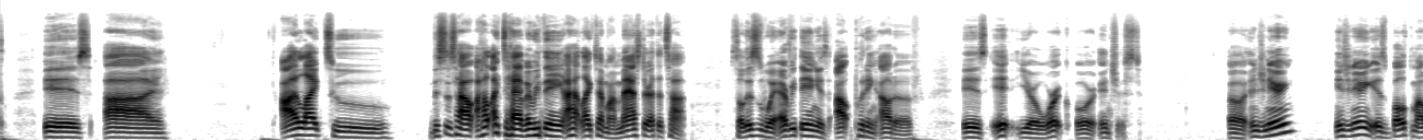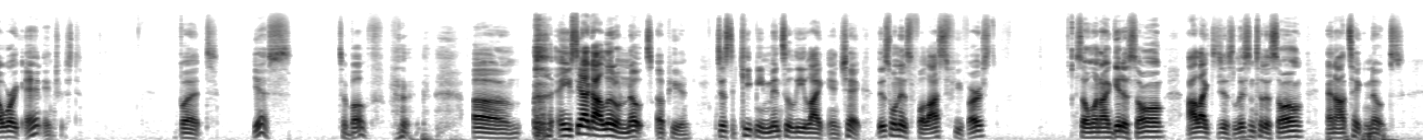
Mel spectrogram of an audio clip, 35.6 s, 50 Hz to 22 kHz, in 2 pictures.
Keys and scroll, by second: 0.0 6.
